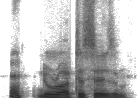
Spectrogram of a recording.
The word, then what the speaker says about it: neuroticism: Neuroticism. Neuroticism, yeah, that one. Yeah. Yeah, it rhymes with eroticism.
